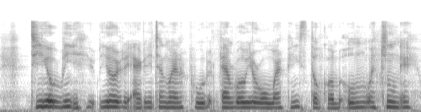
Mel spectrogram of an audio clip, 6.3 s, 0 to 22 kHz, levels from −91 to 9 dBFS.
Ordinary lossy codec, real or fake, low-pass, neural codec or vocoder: none; fake; 9.9 kHz; autoencoder, 22.05 kHz, a latent of 192 numbers a frame, VITS, trained on many speakers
